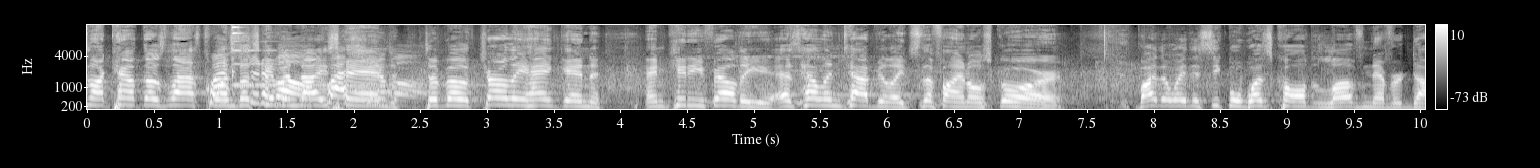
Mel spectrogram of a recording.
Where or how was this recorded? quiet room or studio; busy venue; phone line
busy venue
